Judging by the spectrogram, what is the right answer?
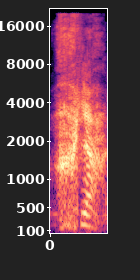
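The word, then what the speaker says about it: חַיָּה: 거요 한번 따라합시다 하야 원래 발음은 하야 이렇게 발음이 됩니다 뭐냐하면 이게 원래는 호흡이란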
